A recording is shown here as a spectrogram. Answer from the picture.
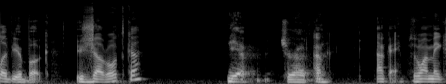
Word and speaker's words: Szarotka: And before I get to the next question, I do want to clarify pronunciation. So the title of your book, Szarotka? Yeah, Szarotka.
